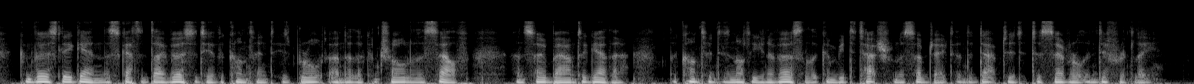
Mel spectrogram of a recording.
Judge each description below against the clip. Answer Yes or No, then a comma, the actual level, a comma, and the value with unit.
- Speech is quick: No, average, 190 wpm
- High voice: No, low, 100 Hz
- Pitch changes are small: Yes, narrow, 2.1 semitones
